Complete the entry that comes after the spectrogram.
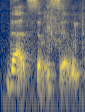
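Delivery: plain reading voice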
